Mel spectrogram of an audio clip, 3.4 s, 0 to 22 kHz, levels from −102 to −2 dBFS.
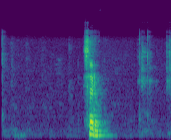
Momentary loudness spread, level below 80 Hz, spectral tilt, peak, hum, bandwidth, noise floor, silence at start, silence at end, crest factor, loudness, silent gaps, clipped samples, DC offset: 27 LU; -70 dBFS; -4.5 dB/octave; -2 dBFS; none; 9.4 kHz; -69 dBFS; 1.65 s; 0.55 s; 26 dB; -20 LUFS; none; under 0.1%; under 0.1%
